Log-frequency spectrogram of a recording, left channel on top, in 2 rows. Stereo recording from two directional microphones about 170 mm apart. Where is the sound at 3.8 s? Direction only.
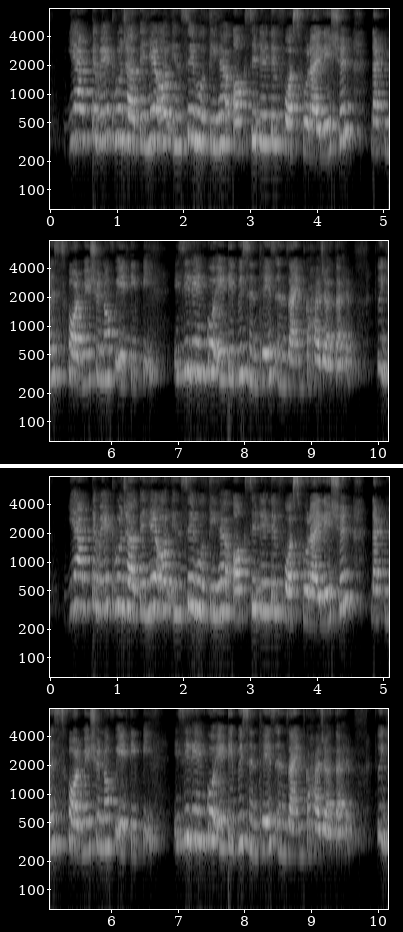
20° right (ahead or behind).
